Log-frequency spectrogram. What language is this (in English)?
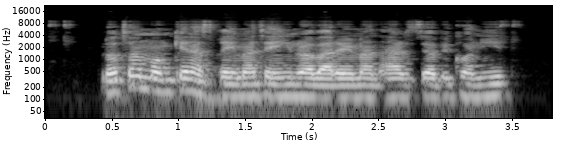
Persian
